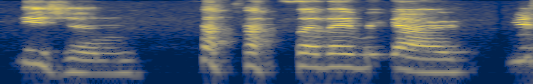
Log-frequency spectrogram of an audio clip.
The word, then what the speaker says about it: Cision: Is it Sisian or Sizen? Cision.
